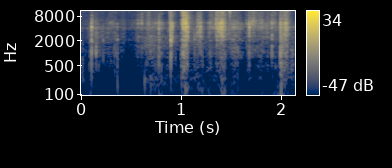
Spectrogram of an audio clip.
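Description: Paper envelope handled with bare hands, a string of faint, irregular rustles and small crackles as it is turned over and its flap is pulled open.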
